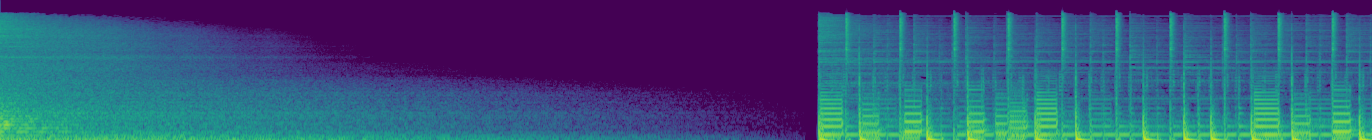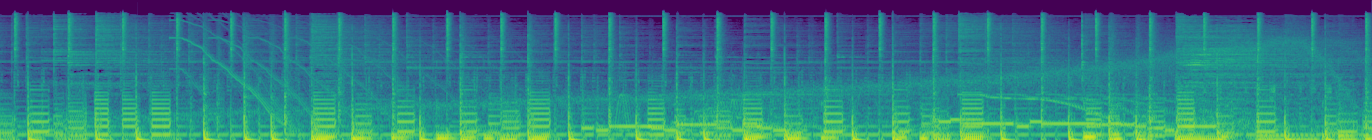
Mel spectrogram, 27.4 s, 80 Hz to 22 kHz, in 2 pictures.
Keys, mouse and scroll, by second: 0.7 click, 1.1 g, 3.0-4.4 scroll down 1, 4.4 e, 7.0 KP_7, 7.8 g, 11.6 click, 12.4 g, 13.6 click, 14.2 s, 17.0 ctrl+right click, 17.4 r, 18.0 click, 18.8 KP_1, 19.6 s, 20.0 click, 20.2 r, 21.8 click, 22.6 g, 25.0 click, 25.1 g, 27.2 click.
